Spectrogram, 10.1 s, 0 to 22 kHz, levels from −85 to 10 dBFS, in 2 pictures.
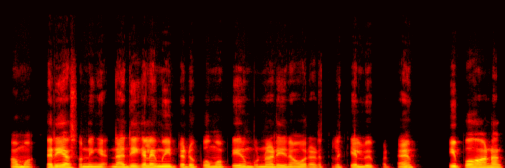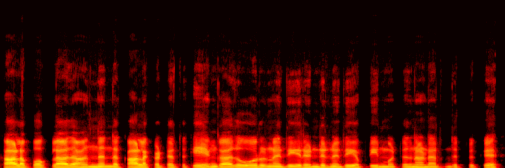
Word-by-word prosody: ஆமா. 120 -3 0 0.2
சரியா 150 +3 +5
சொன்னீங்க. 115 -3 0
நதிகளை 150 +5 +3
மீட்டெடுப்போம். 130 0 -1
அப்பிடியே 125 +4 -2
முன்னாடி 125 +1 0
நான் 110 0 -1
ஒரு 110 - -3
இடத்துல 115 +2 -11
கேள்விப்பட்டேன். 120 +2 -2 0.4
இப்போ 170 +6 -3
ஆனா 165 +2 +2
காலப்போக்கில 150 0 +3
அது 140 - +3
அந்தந்த 135 +2 +1
காலகட்டத்துக்கு 155 +1 0
எங்காவது 140 +1 +1
1 130 +2 0
நதி, 135 +1 0
2 130 +1 0
நதி 130 +1 -2
அப்பிடின்னு 120 0 -3
மட்டும் 120 +2 -4
தான் 125 -2 0
நடந்துட்டு 110 -1 -9
இருக்கு. 105 +10 -3
130 Hz, 160 wpm, -23 LUFS, 120-145 Hz, 0.4 s, சரியா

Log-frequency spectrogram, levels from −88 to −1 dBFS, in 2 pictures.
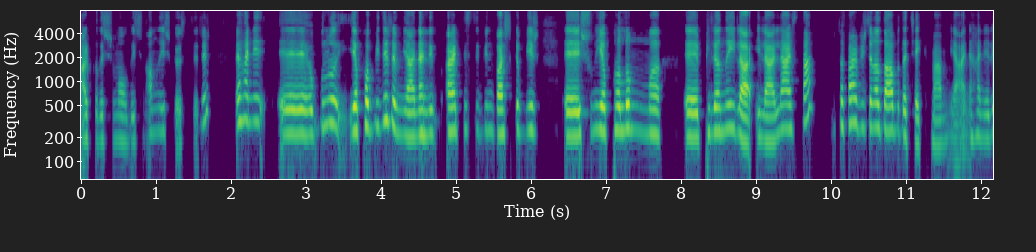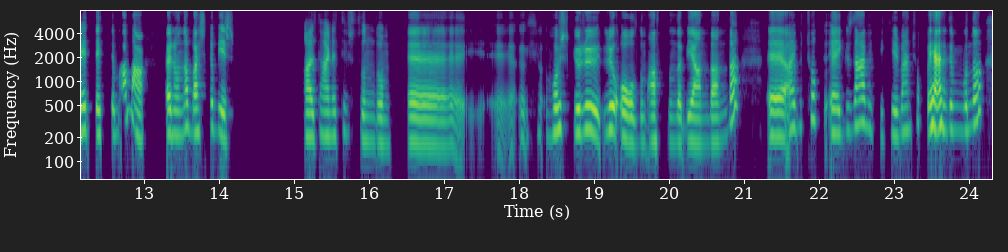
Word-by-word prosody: arkadaşım 190 0 -7
olduğu 180 -1 -10
için 185 +3 -19
anlayış 235 +1 -13
gösterir. 420 -8 -11 0.4
E, 310 - +2
hani, 320 +3 -2 0.2
eee, 225 - +2
bunu 290 +1 0
yapabilirim, 275 +2 +3
yani, 205 0 +2
hani, 225 0 0
ertesi 245 0 +2
gün 245 -1 -14
başka 225 +2 +1
bir, 245 0 -3 0.3
eee, 210 0 +6
şunu 240 +4 -10
yapalım 250 +1 +4 0.2
mı, 225 -2 0 0.3
eee, 200 0 +4
planıyla 235 -2 +3
ilerlersem 255 - +2 0.3
bu 250 - -36
sefer 300 +1 +2
vicdan 265 +1 -3
azabı 250 -2 +3
da 215 - +1
çekmem 175 -2 -7
yani, - - -8
hani, 195 -1 -10
reddettim 225 -2 -3 0.2
ama - - +3 0.3
ben 225 +1 +4
ona 220 +5 -3
başka 230 +3 -1
bir 205 -3 -2 0.9
alternatif 210 +2 -3
sundum. 180 -4 -8 0.2
Eee, 170 - -1
iii, 410 +3 -30 0.2
eee, - - -16
ı - - -13 0.3
hoşgörülü 240 0 +2
oldum 180 -6 +1
aslında 185 -1 -5
bir - - -4
yandan 180 +2 -1
da. - - +3 0.5
Eee, 210 -1 +5
ay, 260 0 -2
bu - - -19
çok, 335 +4 -8
eee, 230 -1 +1
güzel 285 +7 -1
bir 260 - -14
fikir. 210 +1 -7
Ben 245 +1 -6
çok 290 +3 -20
beğendim 255 -2 +6
bunu. 290 - -1
230 Hz, 150 wpm, -23 LUFS, 200-255 Hz, 0.9 s, eee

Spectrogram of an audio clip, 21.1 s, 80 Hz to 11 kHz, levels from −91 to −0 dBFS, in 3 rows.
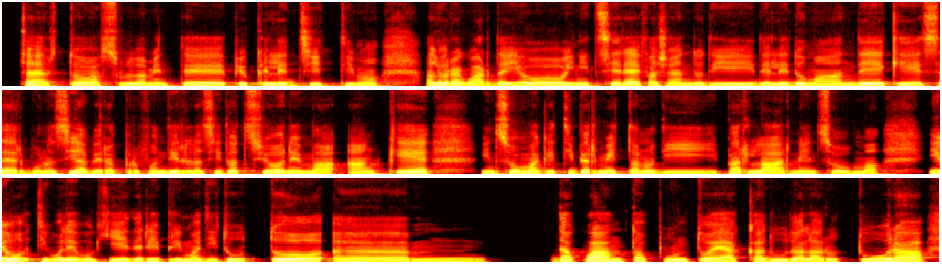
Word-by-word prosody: Certo, 225 0 +1
assolutamente 200 -3 0
più 215 +1 0
che 220 0 -1
legittimo. 195 0 -1 0.3
Allora 245 -3 +4
guarda 200 -1 -1
io 220 -7 +2
inizierei 200 +3 0
facendoti 190 -1 -2
delle 195 +1 0
domande 215 +2 +2
che 190 -4 0
servono 190 -1 -3
sia 225 +4 +1
per 190 -2 -2
approfondire 190 +1 -2
la 180 0 -2
situazione, 205 -2 -1
ma 185 -1 -4
anche 200 +1 0 0.4
insomma 200 +1 -1
che 190 +1 -3
ti 200 +3 -5
permettano 200 -2 0
di 180 0 -4
parlarne, 185 -2 -1
insomma. 180 0 -3 0.4
Io 270 -7 +5
ti 215 - -3
volevo 200 0 +1
chiedere 185 -1 -1
prima 200 +1 0
di 195 0 -4
tutto, 260 +2 +4
uhm, 180 -3 -2 0.5
da 205 +3 -1
quanto 215 -1 +3
appunto 200 0 -1
è 185 - +3
accaduta 190 +1 -1
la 180 0 +1
rottura, 240 +8 +2
195 Hz, 120 wpm, -19 LUFS, 185-210 Hz, 0.5 s, Io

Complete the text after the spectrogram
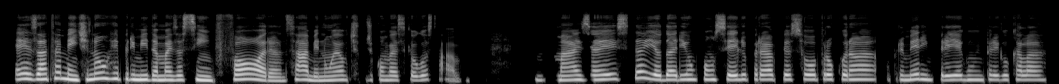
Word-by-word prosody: É, 235 - 0
exatamente, 240 -3 +3
não 265 +4 +4
reprimida, 225 -6 +3
mas 205 0 +2
assim, 205 -2 +2
fora, 230 -7 +2
sabe, 215 -2 0
não 190 +2 -1
é 205 - 0
o 210 - -5
tipo - - -17
de 200 - -13
conversa 200 -1 -4
que - - -5
eu - - -2
gostava. 215 +3 -8 1.0
Mas 205 +1 -1
é 215 +1 0
esse 235 0 -2
daí, 295 -3 0
eu 220 -2 +3
daria 215 +1 +1
um - - 0
conselho 220 0 0
pra 225 -1 -1
pessoa 225 +1 -1
procurar 225 0 -1
o 210 - -24
1º 220 +2 -1
emprego, 210 -1 -1
um 210 - -1
emprego 210 0 -4
que 220 - -10
ela 210 0 -3
215 Hz, 200 wpm, -18 LUFS, 205-230 Hz, 1.0 s, não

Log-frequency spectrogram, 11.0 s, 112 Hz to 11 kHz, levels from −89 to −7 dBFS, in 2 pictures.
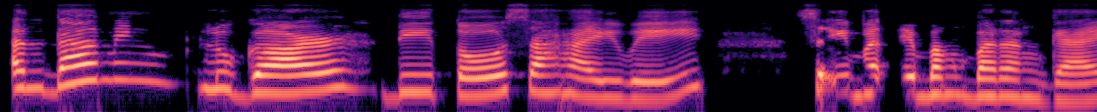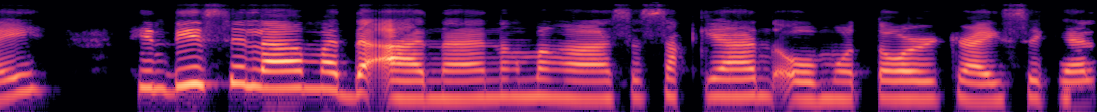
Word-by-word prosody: Andaming 380 +6 +2
lugar 270 +1 +4 0.2
dito 255 0 -1
sa 260 0 +1
highway, 205 +4 -3 0.5
sa - - -11
iba't 250 - -1
ibang 235 0 0
barangay, 215 +3 -2 0.4
hindi 310 +3 +2
sila 330 -4 +4
madaanan 205 -8 +1
ng 215 - -11
mga 215 -1 -4 0.2
sasakyan 215 +1 -4
o 195 0 -5
motor 200 0 -3
tricycle 195 +1 -4
230 Hz, 100 wpm, -23 LUFS, 205-290 Hz, 0.5 s, lugar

